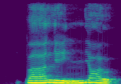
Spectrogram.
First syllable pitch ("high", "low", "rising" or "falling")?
rising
